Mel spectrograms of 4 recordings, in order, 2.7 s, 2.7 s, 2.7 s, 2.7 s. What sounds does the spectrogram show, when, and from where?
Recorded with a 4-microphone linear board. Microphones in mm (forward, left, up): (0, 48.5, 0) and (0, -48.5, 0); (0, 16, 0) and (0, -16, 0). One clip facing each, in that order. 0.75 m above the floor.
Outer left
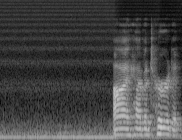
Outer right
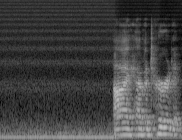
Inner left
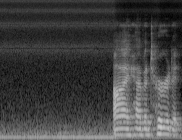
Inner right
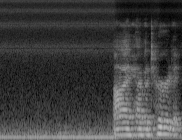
1.7 s a woman speaking: 55° left (ahead or behind), 0.7 m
